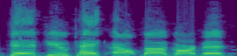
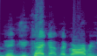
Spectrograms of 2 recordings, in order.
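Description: First: The question is said loudest of all. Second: The question is said somewhat louder.

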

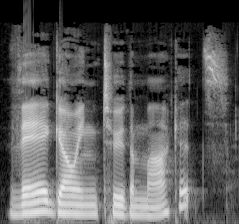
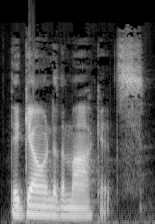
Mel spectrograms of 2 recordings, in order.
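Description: First: Every word is said slowly and clearly. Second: Words are said fast and run together. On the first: "proper, well-enunciated, well-pronounced English" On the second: "read it quickly in, you know, colloquial Australian English"

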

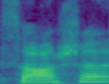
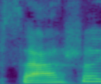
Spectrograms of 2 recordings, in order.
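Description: First: The first vowel is a deep A. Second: The first vowel is a lighter A. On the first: "I say it's a deep A, like Sasha" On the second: "instead of Sasha"

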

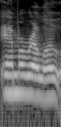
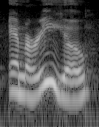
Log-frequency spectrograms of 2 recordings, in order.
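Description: First: The name is said with an English pronunciation. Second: The name is said with a Spanish pronunciation. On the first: The speaker calls it wrong. "the non-correct Amarillo" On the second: The speaker calls it right. "or I should say Amarillo, is yellow in Spanish"

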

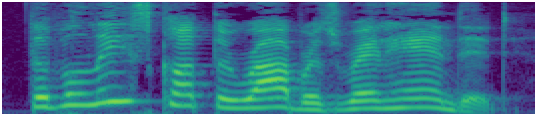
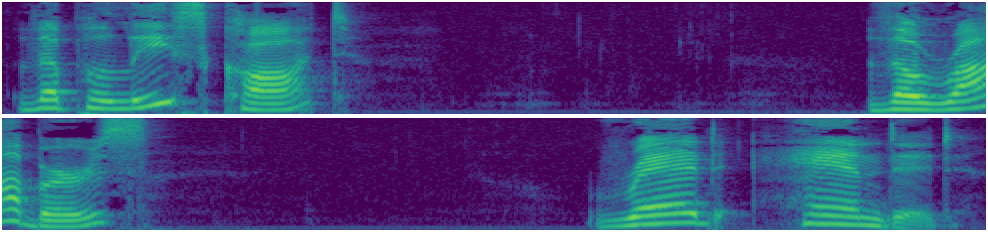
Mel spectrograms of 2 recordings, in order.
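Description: First: The sentence is said at a natural speed. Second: The sentence is said slowly and carefully. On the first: "this time we will go at a more natural pace" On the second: "this time repeat after me"

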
